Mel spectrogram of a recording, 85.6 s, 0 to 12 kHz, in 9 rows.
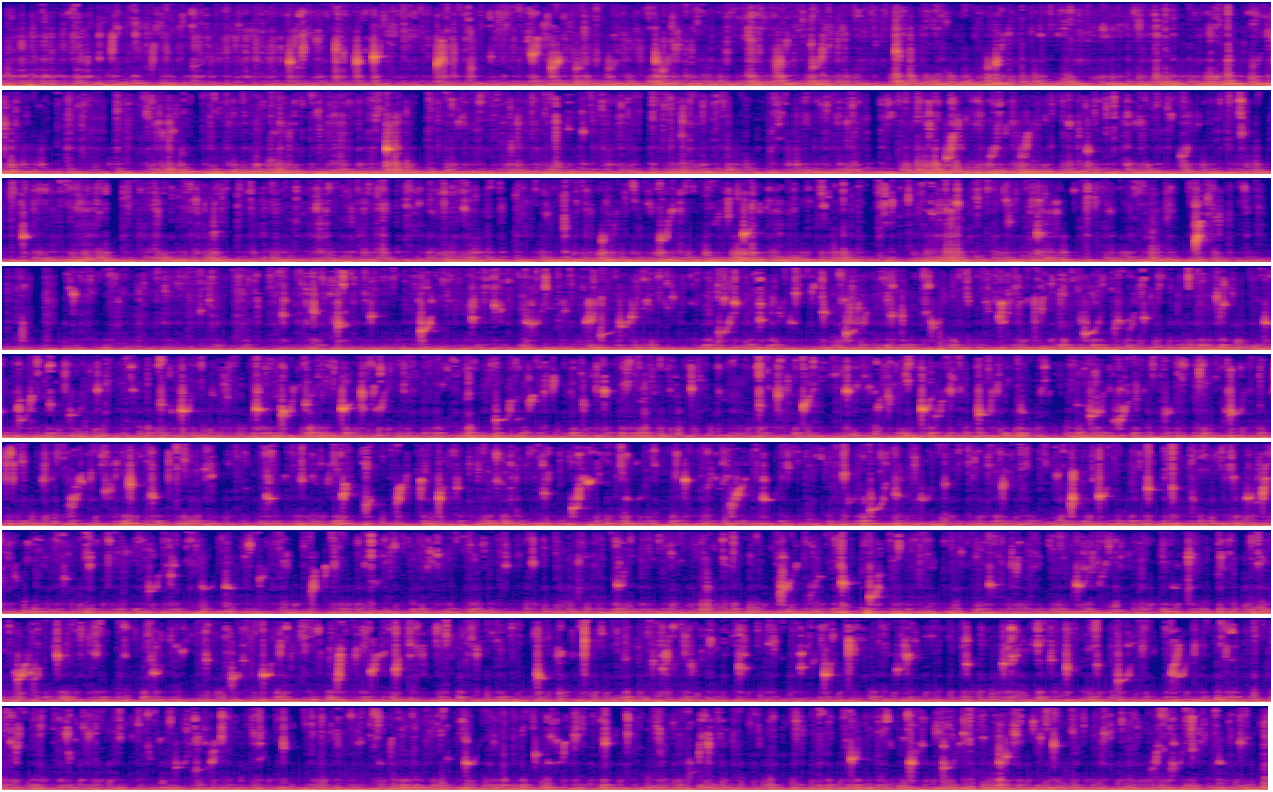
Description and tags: DropletsWater2 Beautiful
Trying to fix my pipe in the toilette. But I´m no plummer - so total desaster.
Anyway - the best I could do - take my Zoom and record some nice water dripping
sounds.
Hope this is more useful than my handywork :-)
drip, dripping, drop, drops, rain, raindrops, raining, shower, water, wet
